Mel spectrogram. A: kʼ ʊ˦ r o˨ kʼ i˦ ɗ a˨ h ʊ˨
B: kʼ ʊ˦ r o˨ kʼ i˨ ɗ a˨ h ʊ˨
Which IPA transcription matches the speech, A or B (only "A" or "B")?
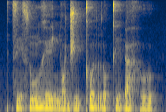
A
